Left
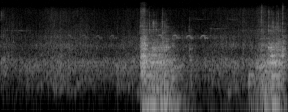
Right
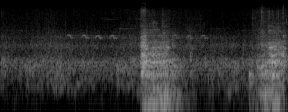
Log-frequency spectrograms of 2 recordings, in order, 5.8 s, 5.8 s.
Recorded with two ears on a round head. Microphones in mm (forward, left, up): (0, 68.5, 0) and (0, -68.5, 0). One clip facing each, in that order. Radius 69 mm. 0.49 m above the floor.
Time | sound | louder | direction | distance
2.8 | a drawer | left 3 dB | 75° left (ahead or behind) | 5 m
